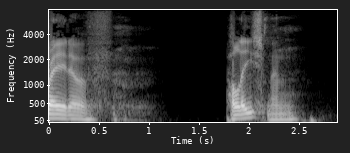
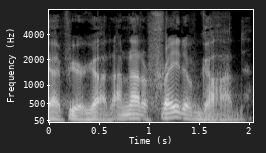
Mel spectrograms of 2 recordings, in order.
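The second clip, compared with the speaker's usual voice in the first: ordinary talk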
